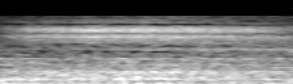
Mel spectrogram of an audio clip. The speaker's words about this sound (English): And we'll take one more breath in here,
